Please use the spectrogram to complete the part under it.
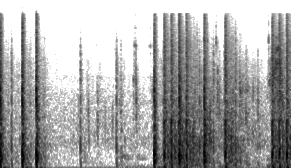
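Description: Rapid bursts of gunfire from enemies in the Squad military shooter game, a dense mix of sharp near and distant shots in irregular volleys, with no speech.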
